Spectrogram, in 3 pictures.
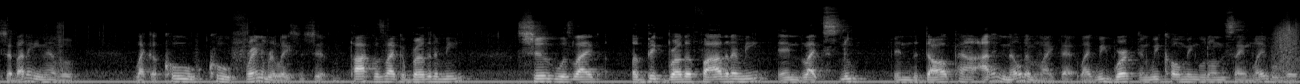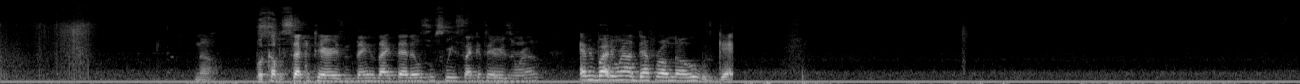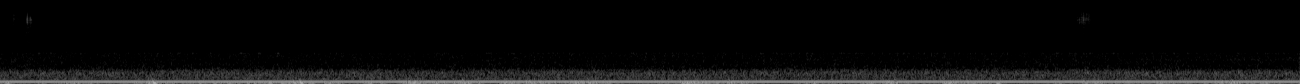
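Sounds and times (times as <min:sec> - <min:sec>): steady low hum with rumble: 0:00.0 - 0:39.0.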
